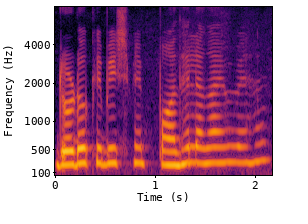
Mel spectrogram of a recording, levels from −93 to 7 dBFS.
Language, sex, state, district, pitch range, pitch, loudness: Hindi, female, Bihar, Patna, 255-275 Hz, 265 Hz, -16 LUFS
